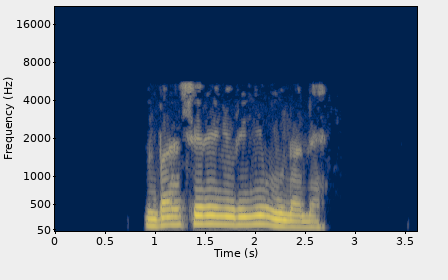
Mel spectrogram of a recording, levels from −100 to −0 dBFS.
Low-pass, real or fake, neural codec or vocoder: 5.4 kHz; real; none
